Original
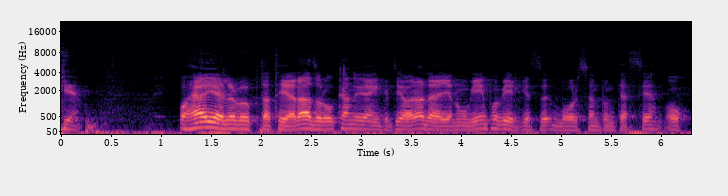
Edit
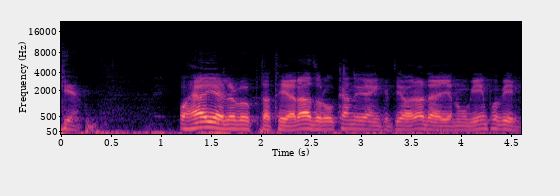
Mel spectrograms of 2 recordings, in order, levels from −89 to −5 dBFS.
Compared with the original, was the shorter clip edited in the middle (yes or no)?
no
